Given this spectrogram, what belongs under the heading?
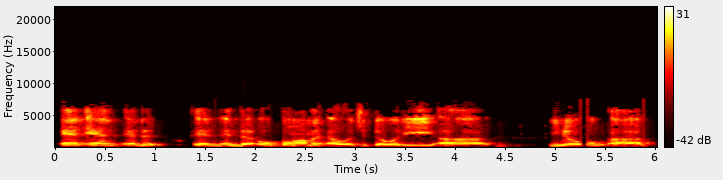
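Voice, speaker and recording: Male talk radio host, mid-range voice, halting delivery, dull lo-fi sound. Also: medium pitch, fairly even intonation, a little mellow. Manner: halting, lots of uh fillers.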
